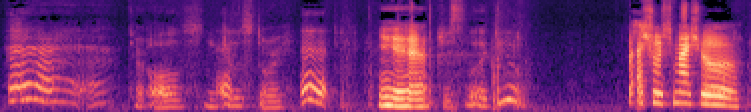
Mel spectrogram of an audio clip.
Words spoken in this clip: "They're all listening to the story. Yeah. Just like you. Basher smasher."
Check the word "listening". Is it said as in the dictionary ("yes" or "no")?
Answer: no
